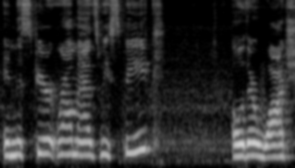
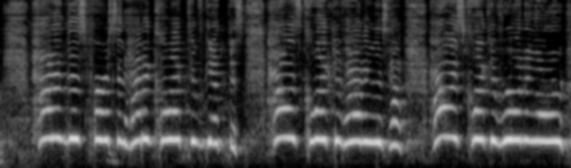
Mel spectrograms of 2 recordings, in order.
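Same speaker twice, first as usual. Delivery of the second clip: much higher, louder whiny wailing; tantrum voice; 5 dB louder than usual. Retold or imitated. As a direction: whine like a furious spoiled child. Voicing the tantrum person.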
